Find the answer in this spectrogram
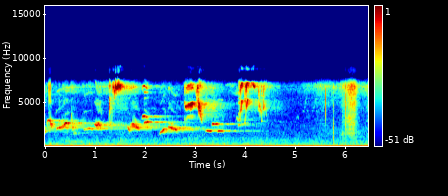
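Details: Eurasian blackbird in early-morning song around 4:30am in a reverberant backyard, bird unseen, phone recording: low fluty warbles alternating with high squeaky twitters across several phrases, a few faint clicks near the end.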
